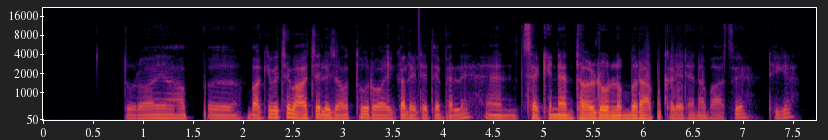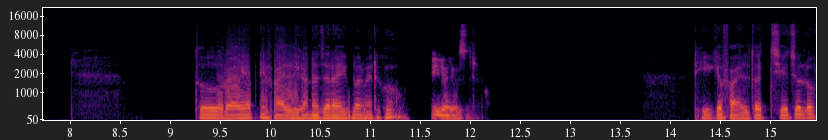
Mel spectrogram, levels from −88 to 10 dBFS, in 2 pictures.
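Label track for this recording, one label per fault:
3.760000	3.760000	pop -17 dBFS
6.010000	6.610000	clipped -22 dBFS
9.460000	10.370000	clipped -22.5 dBFS

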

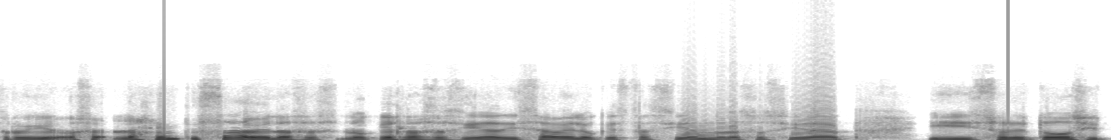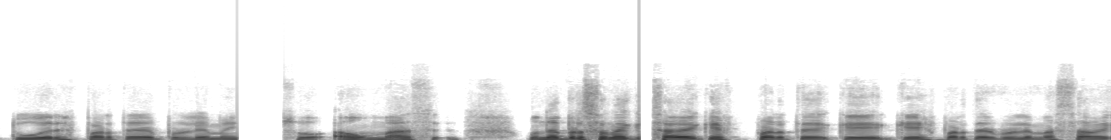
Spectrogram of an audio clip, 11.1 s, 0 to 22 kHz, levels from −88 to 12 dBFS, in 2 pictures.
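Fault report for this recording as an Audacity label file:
0.830000	0.830000	pop -9 dBFS
3.410000	4.190000	clipped -17.5 dBFS
5.050000	5.050000	pop -6 dBFS
6.750000	6.990000	dropout 235 ms
8.760000	8.830000	dropout 72 ms

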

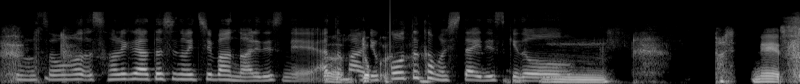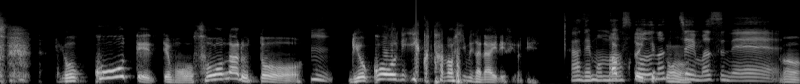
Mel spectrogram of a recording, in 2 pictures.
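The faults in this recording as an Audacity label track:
3.900000	3.900000	pop -11 dBFS
5.110000	5.120000	dropout 13 ms
7.790000	7.800000	dropout 12 ms
12.160000	12.160000	pop -11 dBFS

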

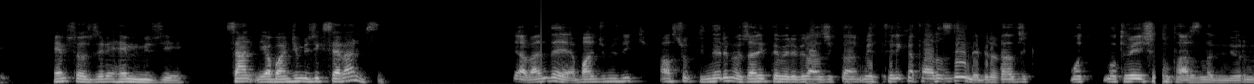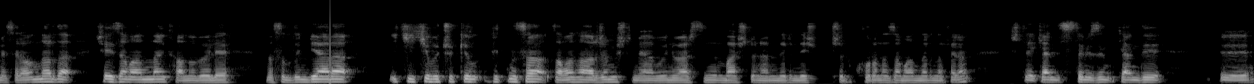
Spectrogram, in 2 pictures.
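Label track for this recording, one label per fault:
5.410000	5.410000	pop -14 dBFS
8.050000	9.940000	clipped -20.5 dBFS
12.630000	12.630000	dropout 2.7 ms
15.840000	15.840000	pop -9 dBFS

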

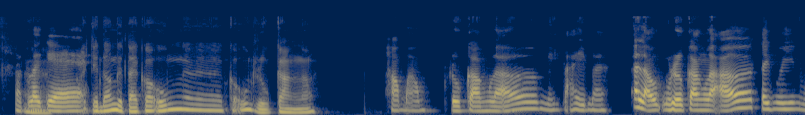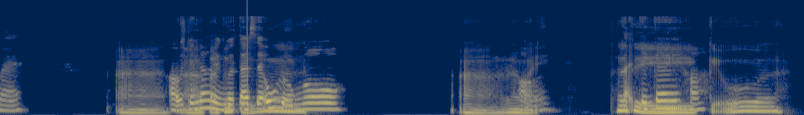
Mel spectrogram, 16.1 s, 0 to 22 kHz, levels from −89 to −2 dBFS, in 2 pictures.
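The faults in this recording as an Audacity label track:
10.530000	10.530000	pop -12 dBFS

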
